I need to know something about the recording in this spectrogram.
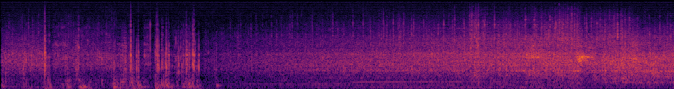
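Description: Wind buffeting the microphone in irregular gusts for the first few seconds. After that comes a steady rushing noise that slowly grows louder.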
